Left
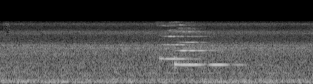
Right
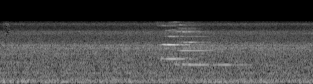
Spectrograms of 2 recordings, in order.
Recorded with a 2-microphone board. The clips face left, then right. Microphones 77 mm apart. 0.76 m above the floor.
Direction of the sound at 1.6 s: 55° left (ahead or behind).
